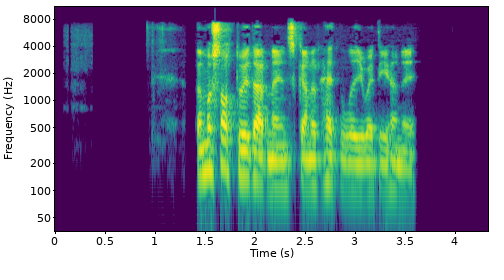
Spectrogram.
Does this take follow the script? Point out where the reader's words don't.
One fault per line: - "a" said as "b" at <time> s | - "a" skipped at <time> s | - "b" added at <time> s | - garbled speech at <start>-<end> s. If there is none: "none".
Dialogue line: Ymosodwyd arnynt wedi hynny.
- "gan yr heddlu" added at 2.5 s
